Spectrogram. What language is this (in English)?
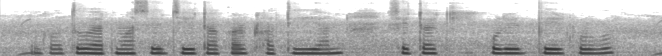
Bangla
